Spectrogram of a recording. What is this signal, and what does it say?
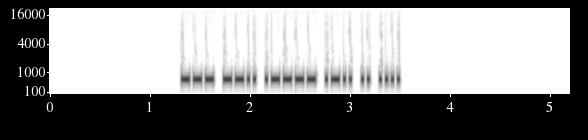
Morse code, heard as a keyed tone, about 40 wpm, 700 Hz. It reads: OZ1LIH
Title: DXCC-100 Call Signs - 6 Characters - 40wpm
